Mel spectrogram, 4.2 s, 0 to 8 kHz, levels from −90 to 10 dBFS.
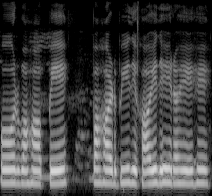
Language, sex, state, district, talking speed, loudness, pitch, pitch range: Hindi, female, Uttar Pradesh, Saharanpur, 125 wpm, -14 LUFS, 200 Hz, 195-210 Hz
